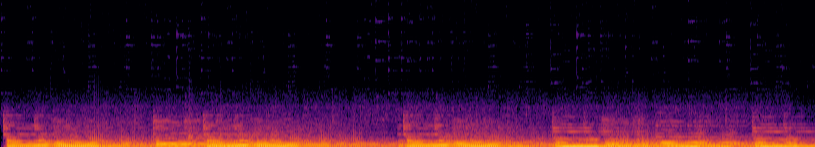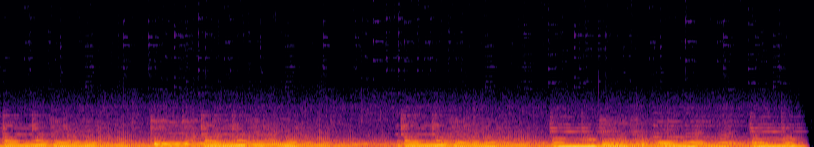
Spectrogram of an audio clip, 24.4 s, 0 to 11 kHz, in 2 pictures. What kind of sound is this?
Music > Solo instrument
Deep ambient bass loop 160bpm
Made in FL Studio with Analog Labs V, Used effects such as Cymatics Deja Vu and Fruity delay 3. Daw Bpm is 320, but it sounds slower, so I'd say 160. Use for anything :)
ambient, piano, low, bass, deep, stereorized, dark, deepambient, synth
